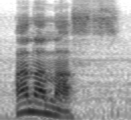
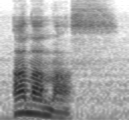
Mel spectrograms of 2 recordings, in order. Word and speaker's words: ananas: L'ananas, Ananas. On fait que prononcer le S à la fin. Ananas.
